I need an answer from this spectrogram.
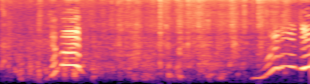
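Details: Young female German Shepherd puppy at a creek for the first time, with two other dogs nearby; a brief steady high whine, then a rising whimper at the end, against running water and a person calling to her.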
